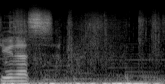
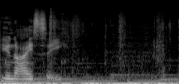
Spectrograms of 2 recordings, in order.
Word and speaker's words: Eunice: Sometimes it's pronounced Eunice. Sometimes for the Greek, it's pronounced Eunice. But anyway, we'll just go with Eunice.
